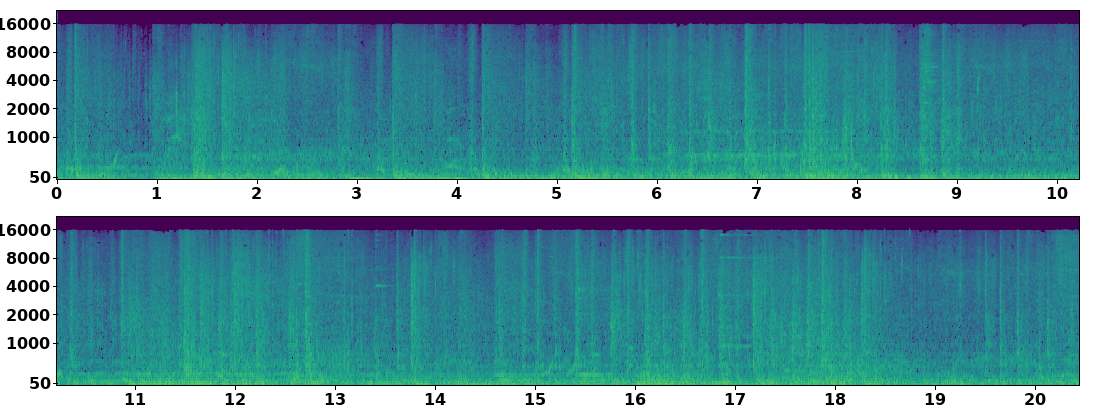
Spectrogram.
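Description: Fiery spell blasts whoosh and crackle in a game's combat.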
